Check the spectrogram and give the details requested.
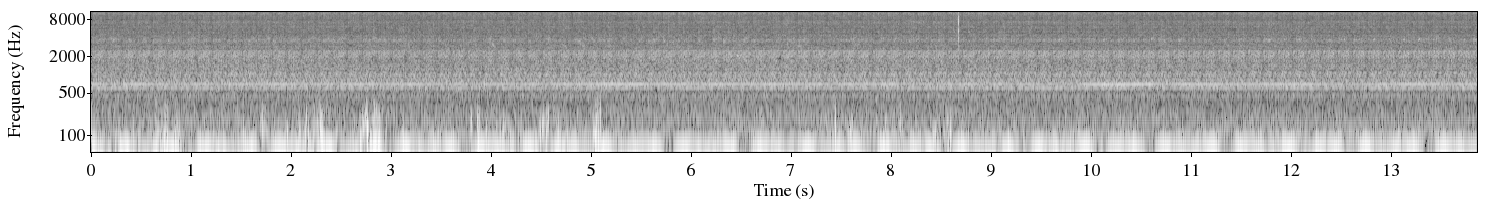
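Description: Intercity passenger train rolling slowly into its terminus station, with a steady high tone that holds throughout over an uneven low rumble.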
